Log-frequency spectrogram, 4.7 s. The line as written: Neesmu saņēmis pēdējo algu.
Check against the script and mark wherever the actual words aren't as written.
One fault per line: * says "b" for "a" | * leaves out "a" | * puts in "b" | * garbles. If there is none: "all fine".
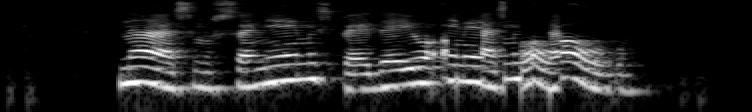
* garbles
